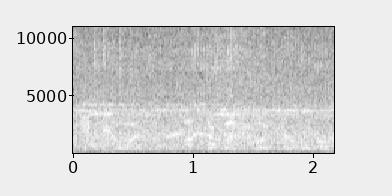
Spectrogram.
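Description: A man speaking steadily into reporters' microphones, with a constant hum of street traffic behind him.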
